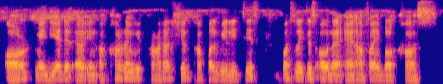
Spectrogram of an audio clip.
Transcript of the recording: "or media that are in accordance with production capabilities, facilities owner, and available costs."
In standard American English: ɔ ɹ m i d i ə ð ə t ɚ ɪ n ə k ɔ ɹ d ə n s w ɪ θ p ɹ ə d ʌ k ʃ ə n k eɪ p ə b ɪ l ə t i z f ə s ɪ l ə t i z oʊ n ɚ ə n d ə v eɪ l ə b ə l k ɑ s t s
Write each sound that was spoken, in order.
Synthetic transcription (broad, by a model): ɔ ɹ m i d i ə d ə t ɚ ɪ n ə k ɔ ɹ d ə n w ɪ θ p ɹ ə d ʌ k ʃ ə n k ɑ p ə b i l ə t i s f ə s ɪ l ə t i s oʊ n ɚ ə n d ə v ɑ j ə b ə l k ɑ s s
